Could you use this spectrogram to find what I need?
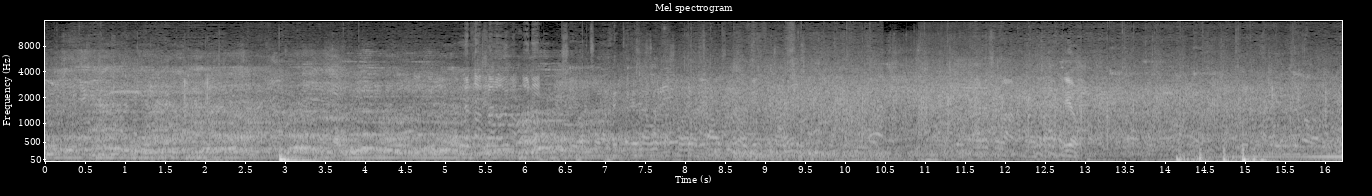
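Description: Basketballs bounce on a wooden floor.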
